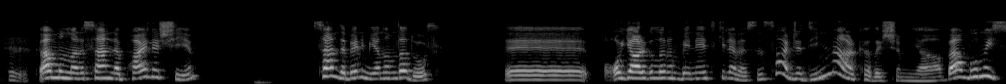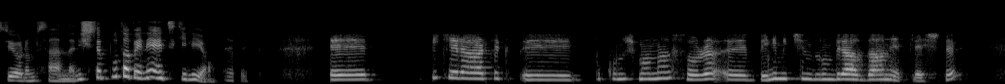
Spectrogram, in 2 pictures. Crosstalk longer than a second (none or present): none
